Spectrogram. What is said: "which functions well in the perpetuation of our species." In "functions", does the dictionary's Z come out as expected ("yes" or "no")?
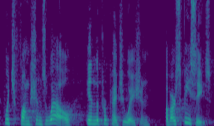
yes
